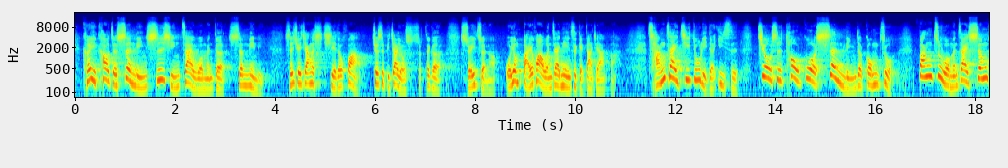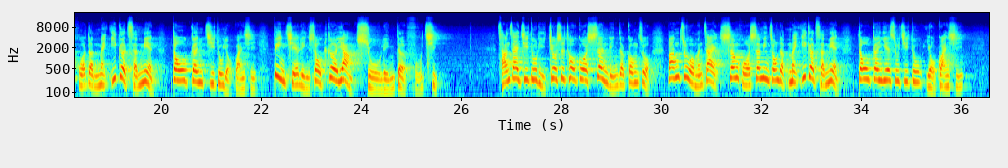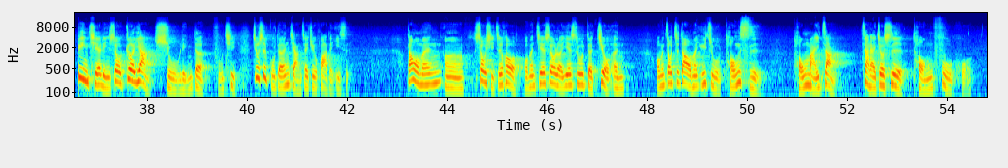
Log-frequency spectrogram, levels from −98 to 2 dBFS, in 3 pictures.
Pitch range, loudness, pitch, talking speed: 150-230 Hz, -25 LUFS, 185 Hz, 210 characters per minute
